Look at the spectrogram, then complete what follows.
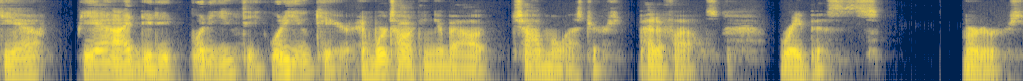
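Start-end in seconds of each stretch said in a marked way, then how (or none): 0.0-2.6 cocky, smug, arrogant, sneering defiant tone. Retelling how offenders leer up at officers: imitating a smug, arrogant criminal. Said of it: "smugly, arrogantly leering up at them like".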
